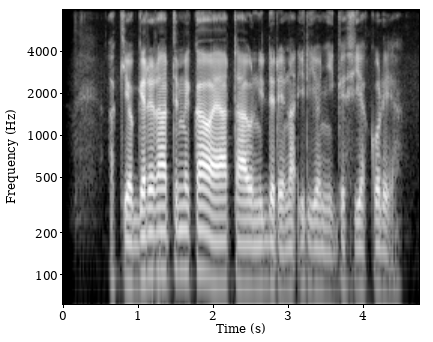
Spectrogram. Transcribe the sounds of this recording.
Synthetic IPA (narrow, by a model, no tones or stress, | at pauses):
akeɔɡɛɾɛɾaːtemekaajataonideɾena̰ʔiɾiɔɲiːɡeɕiakoɾḛa̰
